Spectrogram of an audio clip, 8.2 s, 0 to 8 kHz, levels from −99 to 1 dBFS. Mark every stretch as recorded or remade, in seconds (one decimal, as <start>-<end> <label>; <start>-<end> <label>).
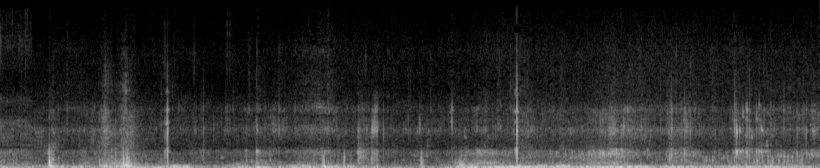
0.0-8.2 recorded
